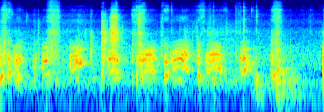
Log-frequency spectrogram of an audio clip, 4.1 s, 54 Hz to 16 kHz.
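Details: Hungry Golden Retriever puppies at day 14 taking milk from a bottle, giving quick repeated squeaky whines about two per second, interspersed with sucking and smacking sounds.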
